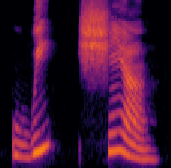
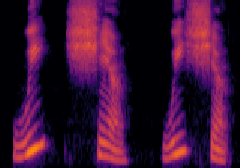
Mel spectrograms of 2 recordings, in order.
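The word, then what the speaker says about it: huit chiens: a little rectangle and we shin so again we do not pronounce this final t okay we shin eight dogs okay and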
